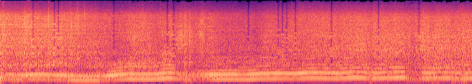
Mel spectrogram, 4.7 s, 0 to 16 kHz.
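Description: Peugeot 106 rally car's engine revving hard on a special stage. The pitch climbs and dips twice in the first two seconds as the driver lifts and changes gear, then holds at high revs.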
